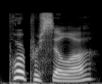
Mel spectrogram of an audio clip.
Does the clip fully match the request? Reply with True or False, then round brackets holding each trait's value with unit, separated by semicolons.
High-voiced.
True (210 Hz)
